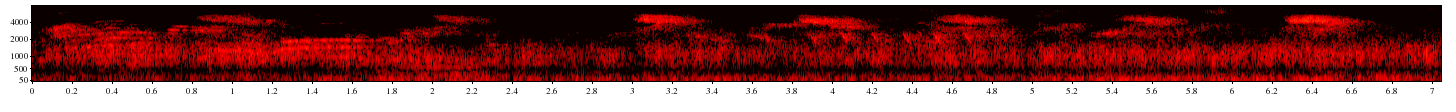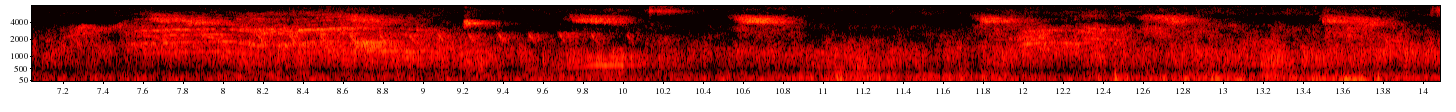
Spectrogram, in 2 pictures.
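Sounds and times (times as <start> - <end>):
songbirds chirping: 0.0 - 14.0.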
